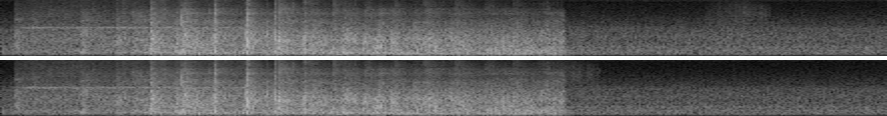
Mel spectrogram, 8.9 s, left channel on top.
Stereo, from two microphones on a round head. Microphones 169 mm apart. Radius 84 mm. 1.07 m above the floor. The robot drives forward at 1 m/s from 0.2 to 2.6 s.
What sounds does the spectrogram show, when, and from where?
0.1 s running footsteps: centre (ahead or behind); by 5.7 s 15° right (ahead or behind)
